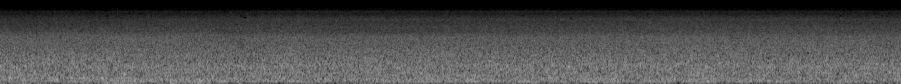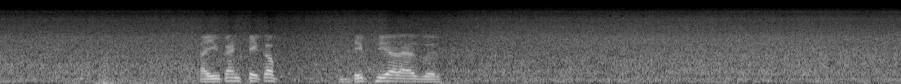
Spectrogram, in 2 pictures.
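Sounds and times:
waterfall into rocky pool: 0:00.0 - 0:18.0.

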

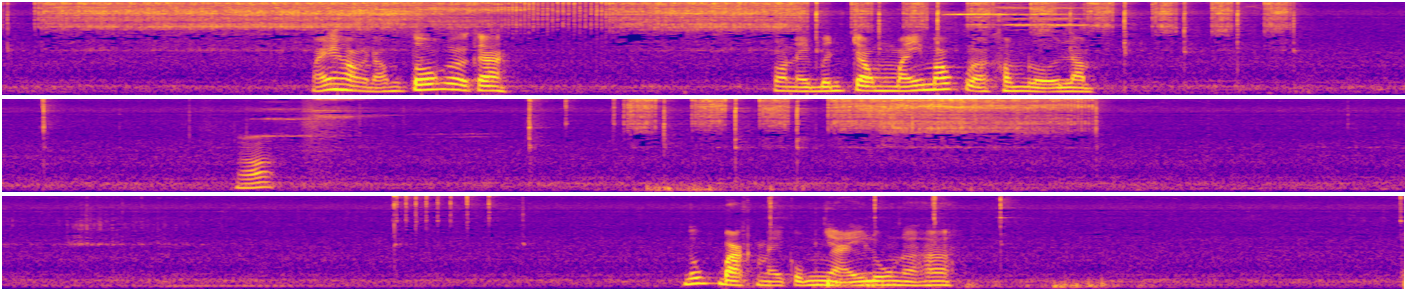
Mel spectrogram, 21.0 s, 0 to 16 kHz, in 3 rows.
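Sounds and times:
fishing reel rotor whirring: 0:00.0 - 0:06.5, 0:10.1 - 0:12.6
fishing reel clicks: 0:00.0 - 0:06.6, 0:09.6 - 0:12.6, 0:16.0 - 0:16.7.

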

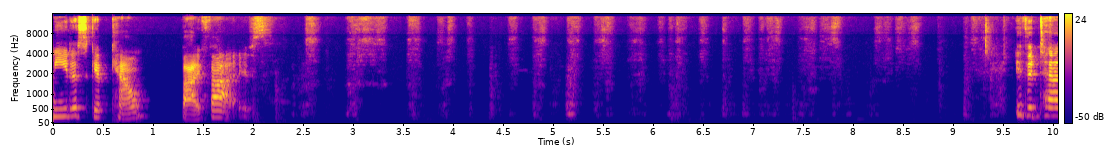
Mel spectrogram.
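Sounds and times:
marker writing on whiteboard: 0:02.1 - 0:09.7.

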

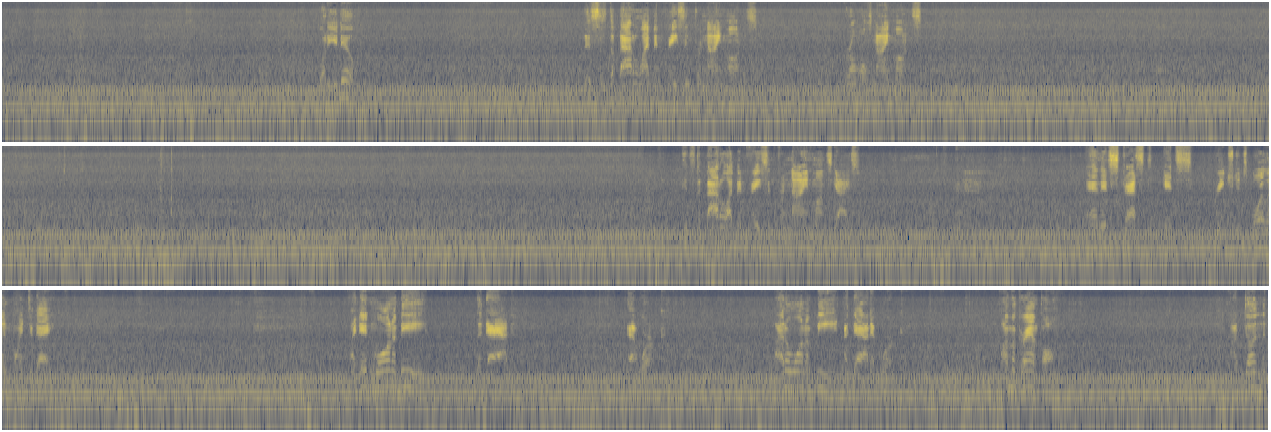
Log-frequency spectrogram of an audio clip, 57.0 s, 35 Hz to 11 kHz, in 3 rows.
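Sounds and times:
car engine drone and road rumble: 0:00.0 - 0:57.0
constant low hum: 0:00.0 - 0:57.0.

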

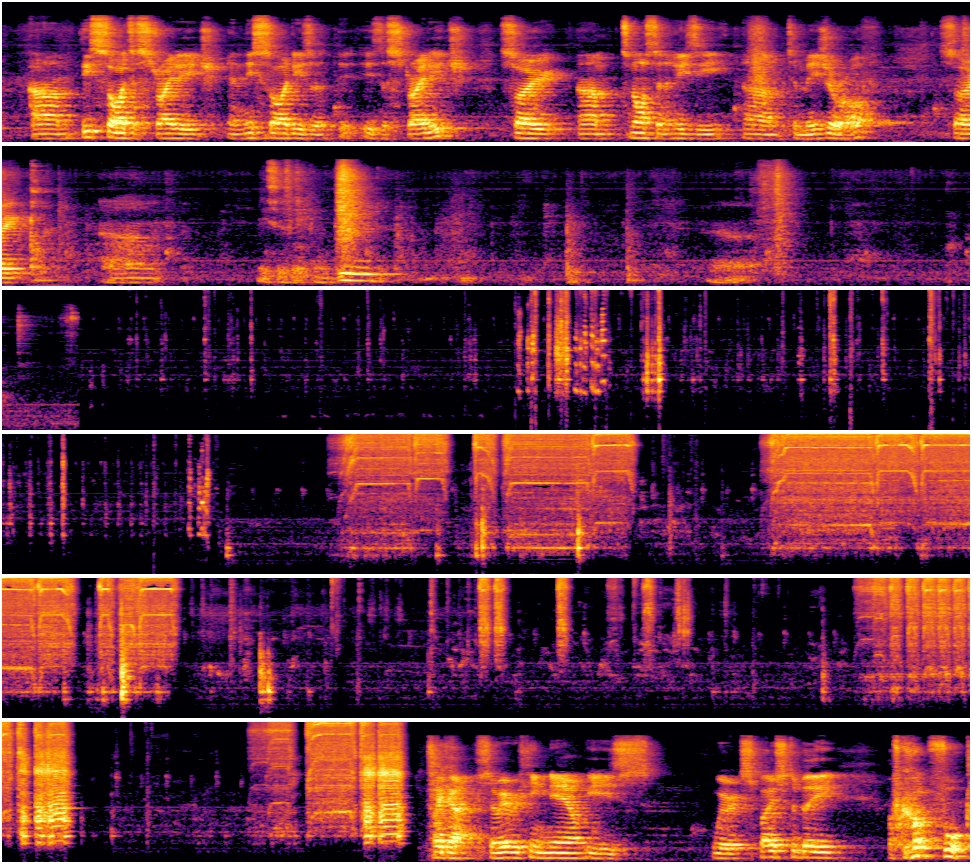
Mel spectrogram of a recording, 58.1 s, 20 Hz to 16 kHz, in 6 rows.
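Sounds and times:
drill driving screws: 0:32.3 - 0:35.4, 0:36.6 - 0:40.5, 0:43.5 - 0:45.4, 0:47.2 - 0:49.2, 0:50.9 - 0:52.5.

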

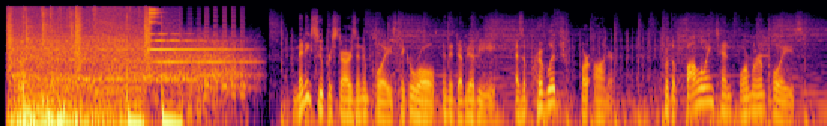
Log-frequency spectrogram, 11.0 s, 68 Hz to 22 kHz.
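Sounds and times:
bright metallic ding: 0:01.9 - 0:03.5.

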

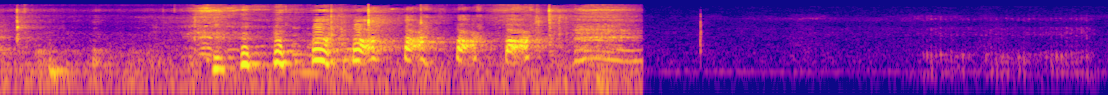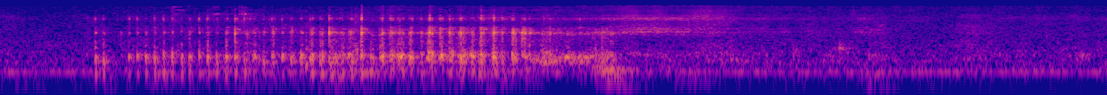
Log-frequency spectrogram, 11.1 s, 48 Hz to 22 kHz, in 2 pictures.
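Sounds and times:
dog snoring: 0:04.5 - 0:09.2.

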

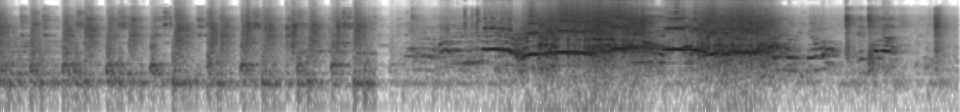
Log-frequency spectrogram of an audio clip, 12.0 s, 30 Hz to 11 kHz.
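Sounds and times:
sharp drum strokes: 0:00.0 - 0:05.1.

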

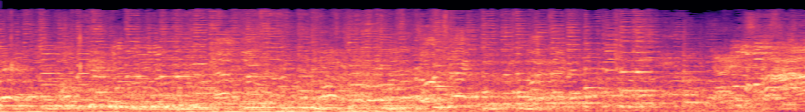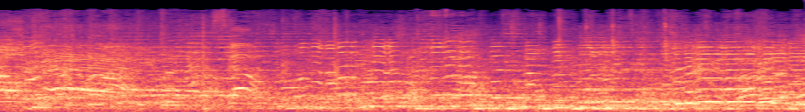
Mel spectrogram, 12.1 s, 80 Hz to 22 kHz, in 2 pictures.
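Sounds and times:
guitars and accordion playing: 0:00.0 - 0:12.0
people talking: 0:00.0 - 0:12.0.

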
